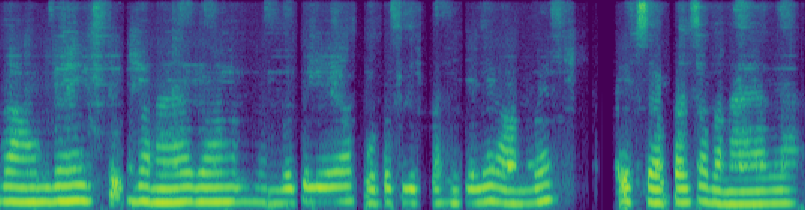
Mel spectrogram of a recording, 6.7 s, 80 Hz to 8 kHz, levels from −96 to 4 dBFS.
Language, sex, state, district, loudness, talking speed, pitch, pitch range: Hindi, female, Gujarat, Valsad, -15 LUFS, 150 wpm, 200 Hz, 185-205 Hz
